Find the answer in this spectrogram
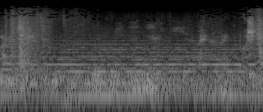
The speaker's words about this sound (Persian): داره بارون میاد.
